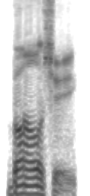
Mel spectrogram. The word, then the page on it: Bolshie: British English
